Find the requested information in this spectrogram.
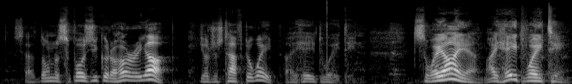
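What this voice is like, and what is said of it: Put-on Spanish movie-character accent. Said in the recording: “That was my Indigo Montoya accent.”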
